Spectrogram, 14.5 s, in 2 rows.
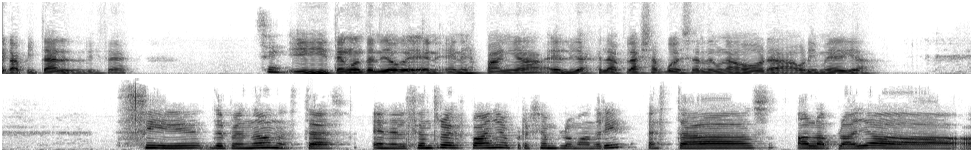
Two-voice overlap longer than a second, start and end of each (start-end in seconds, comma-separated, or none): none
